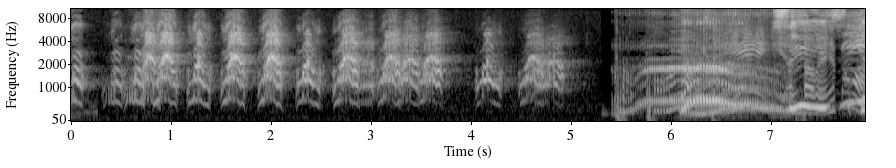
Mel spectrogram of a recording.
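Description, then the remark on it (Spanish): Voices imitate a flock of squawking parrots in a children's story: first a rapid series of rhythmic, nasal squawks, then a loud, chaotic burst of overlapping shrieks and warbling cries, harsh. “Pero cuando Lucrecia les iba a contar qué iba a hacer, todos los loros dijeron.”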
